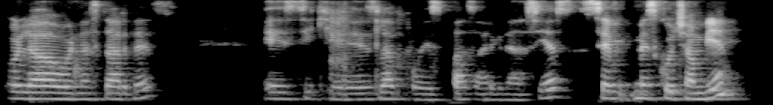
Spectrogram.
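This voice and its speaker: A woman's voice: fairly low pitch, fairly even intonation, a little slow, warm tone. A woman from Colombia giving an online talk, speaking conversationally with fillers and hesitations. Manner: conversational, hesitant with fillers, asks about slides.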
